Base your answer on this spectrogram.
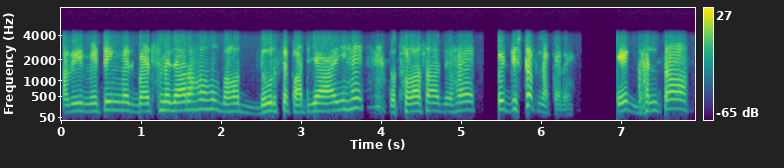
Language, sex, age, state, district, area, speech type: Urdu, male, 60+, Uttar Pradesh, Lucknow, urban, conversation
